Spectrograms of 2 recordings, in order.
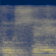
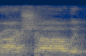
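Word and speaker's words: עשה: Then to do what the words say is the word spelled oseh or asha, depending on how you want to pronounce it, which is ayin, sheen, hey.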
